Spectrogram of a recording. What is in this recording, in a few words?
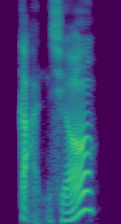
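"gan3 qing2", Mandarin Chinese; HSK4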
